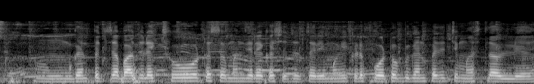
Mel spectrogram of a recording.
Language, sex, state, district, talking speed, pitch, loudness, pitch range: Marathi, male, Maharashtra, Pune, 170 wpm, 140 Hz, -18 LUFS, 135-145 Hz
